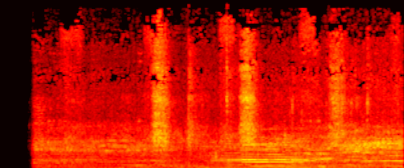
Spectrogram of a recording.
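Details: Large Ongole crossbred bull brought by young men in Prambanan, lowing in a long, drawn-out moo that swells midway, over steady crowd chatter and background noise.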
